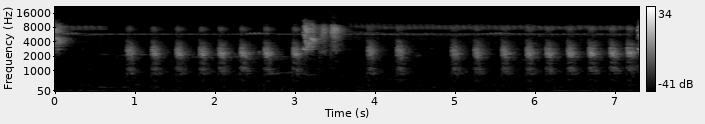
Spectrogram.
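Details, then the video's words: Pied triller song, kept bird: a series of short buzzy chirps near mid pitch repeated about every third of a second, with a steady high-pitched whine running throughout and a brief loud burst midway. "kapas tembak"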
